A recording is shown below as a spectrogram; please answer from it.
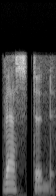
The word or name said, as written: vested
